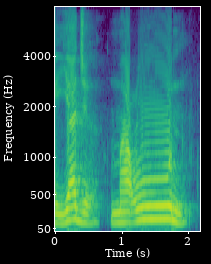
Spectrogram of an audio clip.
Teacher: یہاں جیم میں قلقلہ کریں گے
